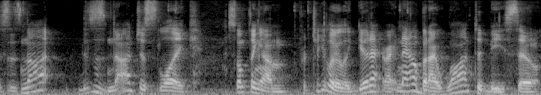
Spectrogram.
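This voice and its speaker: The voice carries vocal fry, with audible room echo around it. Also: man. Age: young. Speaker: video game commentator. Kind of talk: casual chat; live commentary. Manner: hesitant, many fillers.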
